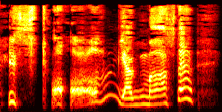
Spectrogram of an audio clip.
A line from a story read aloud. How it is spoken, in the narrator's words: he roared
